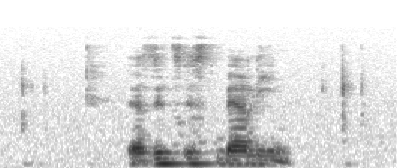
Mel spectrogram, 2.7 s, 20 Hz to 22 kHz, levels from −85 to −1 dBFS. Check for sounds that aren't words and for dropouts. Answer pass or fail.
pass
